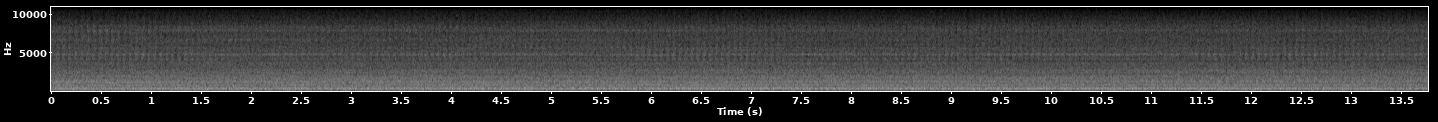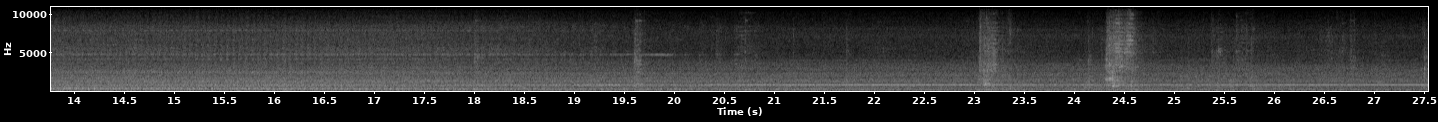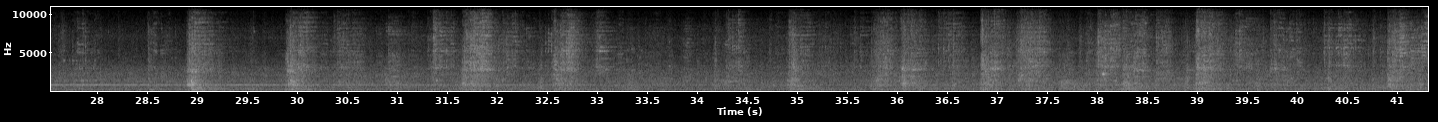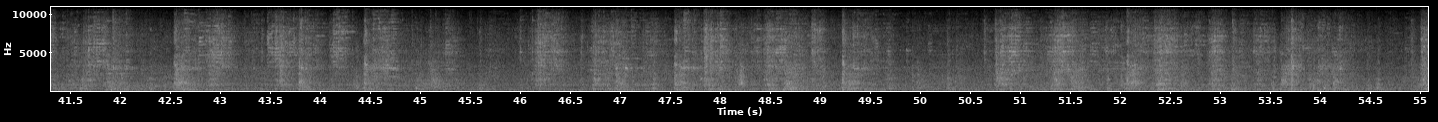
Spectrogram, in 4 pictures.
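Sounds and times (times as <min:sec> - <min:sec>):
electric locomotive running: 0:00.0 - 0:55.0
freight wagons knocking and clanking: 0:29.9 - 0:33.2, 0:34.2 - 0:55.0.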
